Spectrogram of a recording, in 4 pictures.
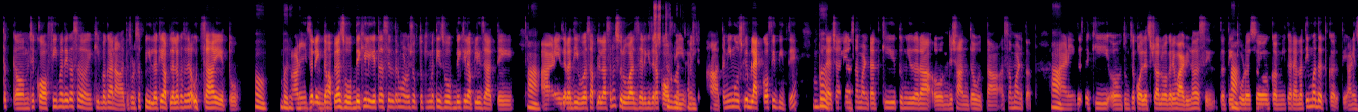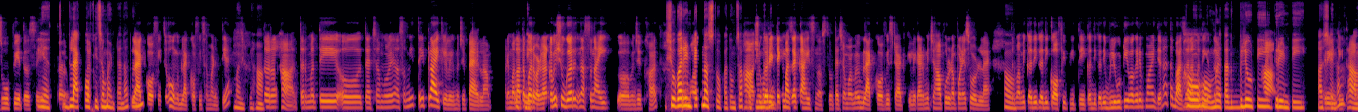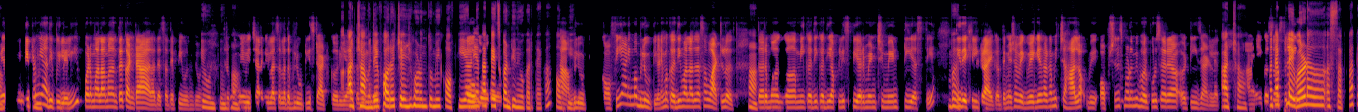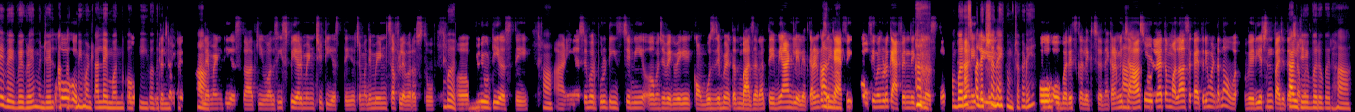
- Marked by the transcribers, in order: tapping; other background noise; other noise; in English: "फॉर अ चेन्ज"; in English: "कंटिन्यू"; unintelligible speech; chuckle; laughing while speaking: "आहे तुमच्याकडे"; in English: "व्हेरिएशन"
- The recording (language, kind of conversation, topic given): Marathi, podcast, तुम्ही कॅफेन कधी आणि किती प्रमाणात घेता?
